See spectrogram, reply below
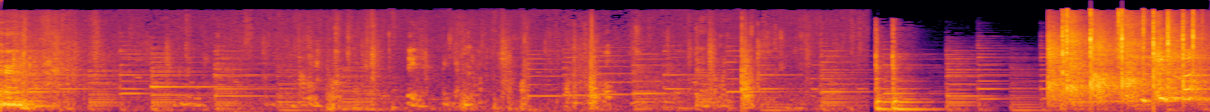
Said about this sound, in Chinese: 不管怎么样，先拍手。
